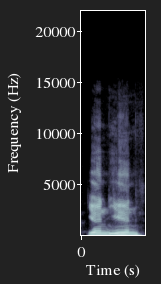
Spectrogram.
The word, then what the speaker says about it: Steven Yeun: Yeun young said how you say his name jung-yoon then he was damn good in this movie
